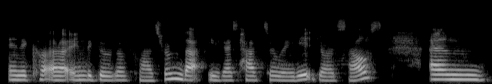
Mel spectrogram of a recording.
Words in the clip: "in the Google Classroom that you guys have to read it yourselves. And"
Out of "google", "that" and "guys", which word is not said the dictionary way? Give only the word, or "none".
none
